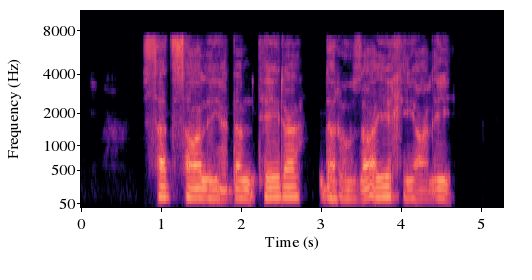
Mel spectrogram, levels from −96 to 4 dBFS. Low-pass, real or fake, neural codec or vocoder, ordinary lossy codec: 7.2 kHz; fake; codec, 16 kHz, 8 kbps, FunCodec, trained on LibriTTS, 25 frames a second; MP3, 64 kbps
